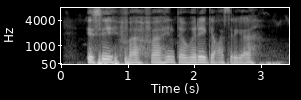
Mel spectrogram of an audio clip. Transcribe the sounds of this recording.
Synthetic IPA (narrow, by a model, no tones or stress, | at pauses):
ʔɪsɪfaːfaːɦɪnt̪ʰɐwɐɾɛːɡɐʕɑsɾɪɣɐ̰ʔɐh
